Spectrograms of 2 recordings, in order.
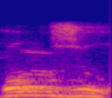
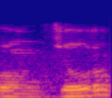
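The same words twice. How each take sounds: First: The J sounds like a Z sound. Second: The J sounds like an English J. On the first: The speaker calls it right. "tapi bonjour. Seperti ini J-nya itu seperti mengucapkan huruf Z" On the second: The speaker calls it wrong. "jadi bukan bacanya bonjour"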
